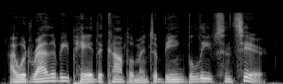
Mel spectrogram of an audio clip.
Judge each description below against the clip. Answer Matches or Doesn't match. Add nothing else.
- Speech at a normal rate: Doesn't match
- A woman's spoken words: Doesn't match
